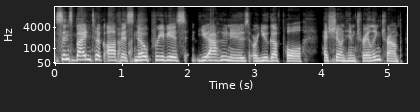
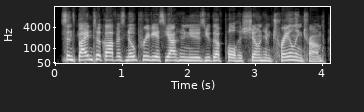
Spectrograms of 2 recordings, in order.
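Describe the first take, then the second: First: It is read slowly. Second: It is read at a normal speed.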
